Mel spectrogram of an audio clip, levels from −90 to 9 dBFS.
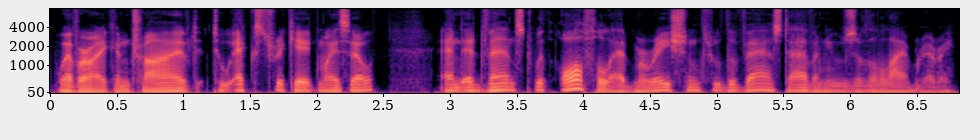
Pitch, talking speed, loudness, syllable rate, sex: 95 Hz, 160 wpm, -19 LUFS, 5.8 syllables/s, male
